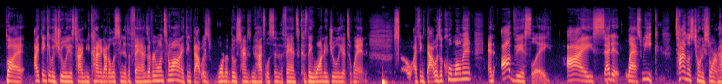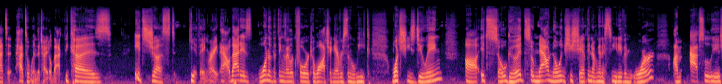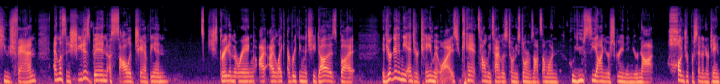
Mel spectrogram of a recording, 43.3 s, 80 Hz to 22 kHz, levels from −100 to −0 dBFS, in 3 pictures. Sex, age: female, 30-49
